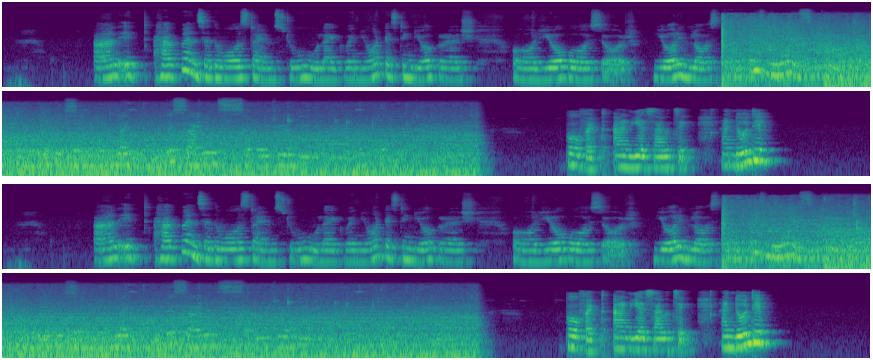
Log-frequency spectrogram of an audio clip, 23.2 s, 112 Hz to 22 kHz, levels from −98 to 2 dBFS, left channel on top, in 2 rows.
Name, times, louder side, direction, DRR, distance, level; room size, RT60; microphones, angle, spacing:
voice 1, 1.2-6.3 6.8-8.3 8.7-9.5 10.0-11.3 11.7-12.5 13.0-13.3 13.6-14.5 14.8-17.0 19.5-19.6, left 3 dB, 25° left, 2 dB, 0.6 m, -31 dB
sound 1, 9.6-15.8 17.3-17.4, left 1 dB, 80° left, 0.6 m, -28 dB
sound 2, 10.9-18.0, equal, 10° right, 0.4 m, -22 dB
voice 2, 19.1-19.5 19.7-20.7 21.2-21.7, right 2 dB, 65° right, 3 dB, 0.5 m, -22 dB
2.7 x 2.4 x 2.5 m, 0.36 s
head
